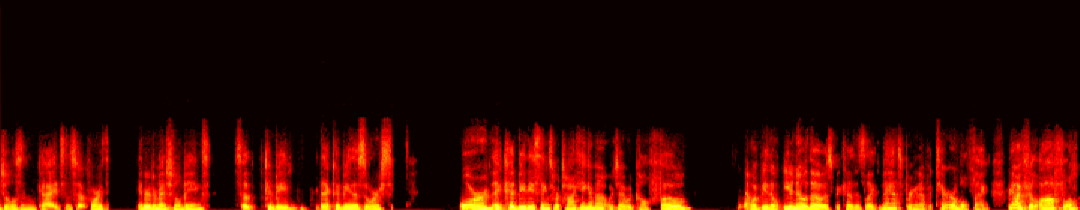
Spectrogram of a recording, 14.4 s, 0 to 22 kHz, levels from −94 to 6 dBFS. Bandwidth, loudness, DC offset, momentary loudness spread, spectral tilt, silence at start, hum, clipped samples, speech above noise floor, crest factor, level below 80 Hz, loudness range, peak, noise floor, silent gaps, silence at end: 8.2 kHz; -22 LUFS; under 0.1%; 12 LU; -8 dB/octave; 0 s; none; under 0.1%; 61 dB; 16 dB; -68 dBFS; 4 LU; -6 dBFS; -81 dBFS; none; 0 s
